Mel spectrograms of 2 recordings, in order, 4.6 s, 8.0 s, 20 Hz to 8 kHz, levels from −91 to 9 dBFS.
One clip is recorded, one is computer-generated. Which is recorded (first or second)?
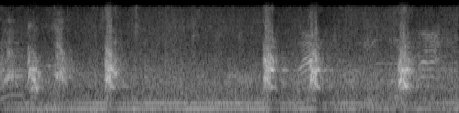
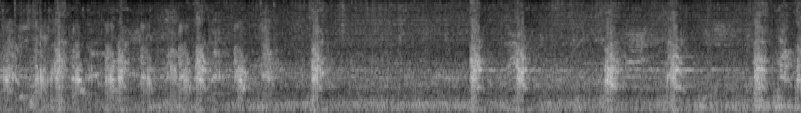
first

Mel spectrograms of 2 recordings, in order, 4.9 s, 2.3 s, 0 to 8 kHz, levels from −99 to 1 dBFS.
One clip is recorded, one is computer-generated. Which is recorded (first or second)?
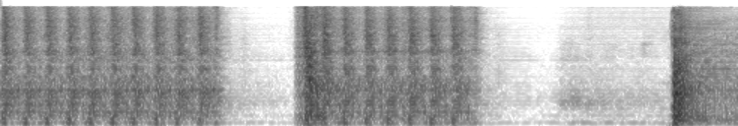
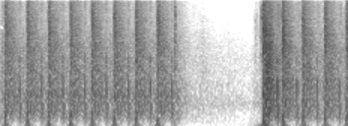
second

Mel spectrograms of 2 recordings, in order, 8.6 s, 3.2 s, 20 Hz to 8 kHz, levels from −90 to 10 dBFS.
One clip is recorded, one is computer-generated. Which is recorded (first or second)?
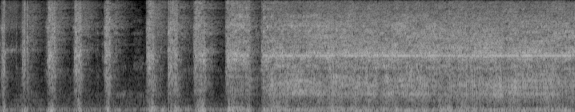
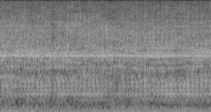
second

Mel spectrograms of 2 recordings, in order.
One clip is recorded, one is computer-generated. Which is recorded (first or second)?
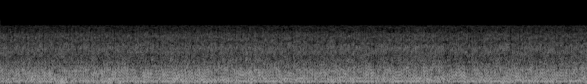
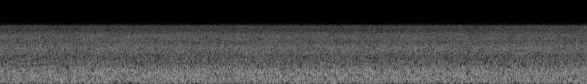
second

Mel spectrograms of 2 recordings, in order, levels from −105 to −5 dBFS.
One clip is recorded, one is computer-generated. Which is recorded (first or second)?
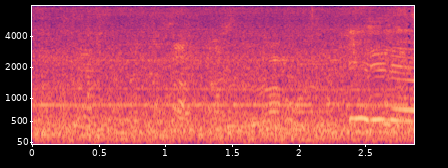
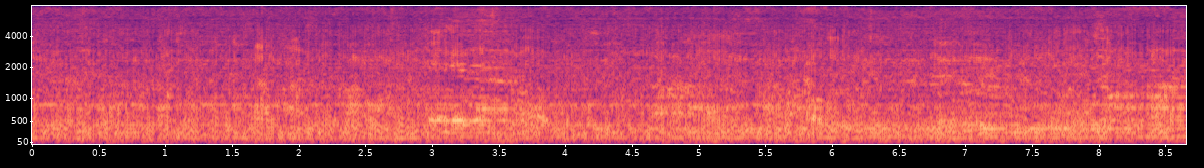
first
